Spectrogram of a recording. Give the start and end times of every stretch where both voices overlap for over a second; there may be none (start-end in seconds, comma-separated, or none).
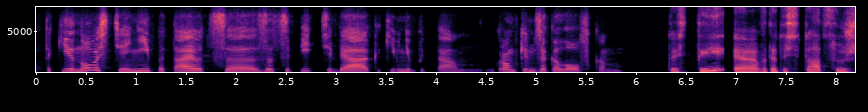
none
